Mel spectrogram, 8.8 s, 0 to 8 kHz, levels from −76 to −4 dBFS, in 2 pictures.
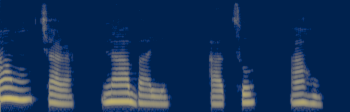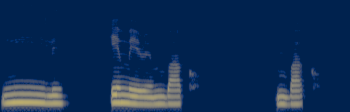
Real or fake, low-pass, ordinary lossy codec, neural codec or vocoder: real; 7.2 kHz; none; none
